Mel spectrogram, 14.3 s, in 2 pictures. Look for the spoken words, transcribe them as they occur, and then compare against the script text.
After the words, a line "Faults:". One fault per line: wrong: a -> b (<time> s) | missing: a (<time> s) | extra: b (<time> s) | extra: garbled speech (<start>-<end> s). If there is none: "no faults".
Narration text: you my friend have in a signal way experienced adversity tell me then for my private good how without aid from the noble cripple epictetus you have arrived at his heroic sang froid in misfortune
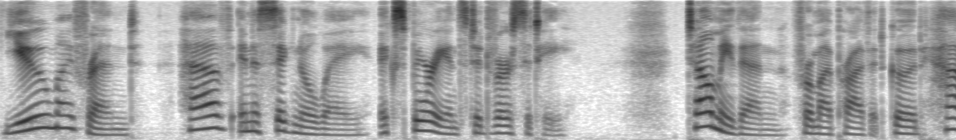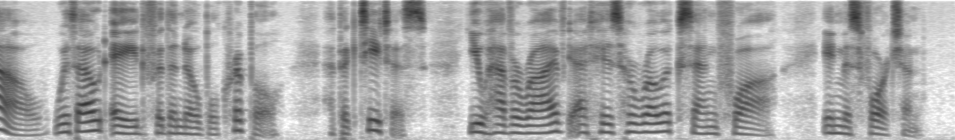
you my friend have in a signal way experienced adversity tell me then for my private good how without aid for the noble cripple epictetus you have arrived at his heroic sang froid in misfortune
Faults:
wrong: from -> for (8.2 s)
